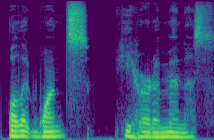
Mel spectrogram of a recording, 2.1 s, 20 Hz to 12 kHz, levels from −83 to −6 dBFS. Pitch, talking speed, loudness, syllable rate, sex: 110 Hz, 195 wpm, -21 LUFS, 5.1 syllables/s, male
